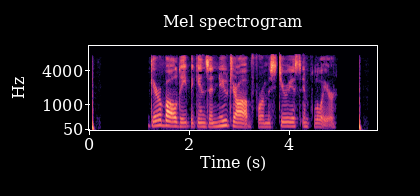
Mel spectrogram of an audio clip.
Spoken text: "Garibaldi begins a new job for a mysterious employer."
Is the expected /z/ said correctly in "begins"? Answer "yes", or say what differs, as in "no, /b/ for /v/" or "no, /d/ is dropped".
yes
